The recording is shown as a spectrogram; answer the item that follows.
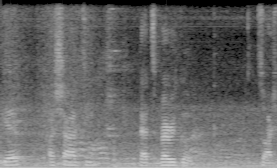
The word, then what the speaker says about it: Ashanti: The Ashanti, make sure I pronounce it right, yeah. Ashanti, that's very good.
